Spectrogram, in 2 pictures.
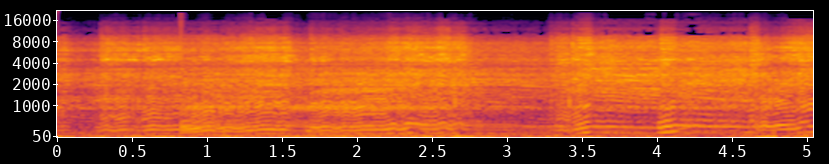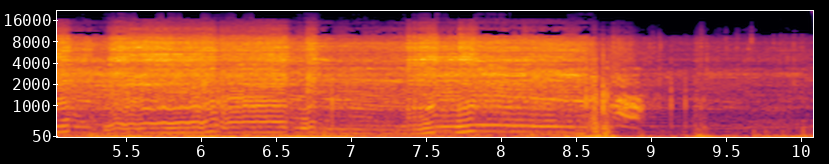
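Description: A motorcycle engine revs up and down repeatedly, loud and close, with rising and falling pitch before dropping off near the end.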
